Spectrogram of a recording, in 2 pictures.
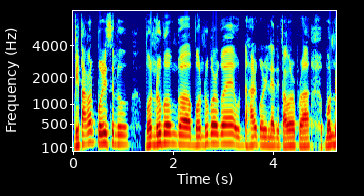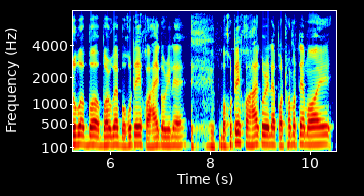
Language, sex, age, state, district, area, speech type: Assamese, male, 30-45, Assam, Biswanath, rural, spontaneous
